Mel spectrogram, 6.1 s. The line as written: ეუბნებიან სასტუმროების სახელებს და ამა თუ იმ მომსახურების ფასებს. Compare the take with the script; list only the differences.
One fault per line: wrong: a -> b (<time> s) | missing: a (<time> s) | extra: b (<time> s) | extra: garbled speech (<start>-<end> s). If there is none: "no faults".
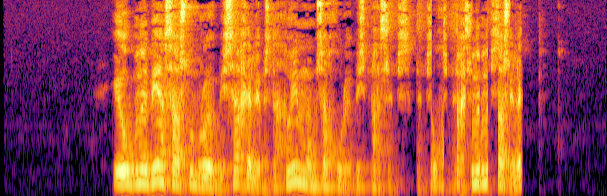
missing: ამა (2.8 s)
extra: garbled speech (4.2-5.2 s)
